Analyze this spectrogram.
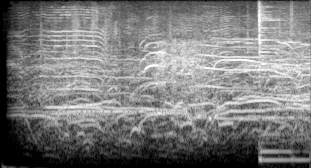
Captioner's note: cheering; screaming; lively music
